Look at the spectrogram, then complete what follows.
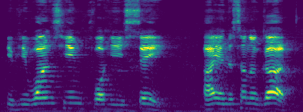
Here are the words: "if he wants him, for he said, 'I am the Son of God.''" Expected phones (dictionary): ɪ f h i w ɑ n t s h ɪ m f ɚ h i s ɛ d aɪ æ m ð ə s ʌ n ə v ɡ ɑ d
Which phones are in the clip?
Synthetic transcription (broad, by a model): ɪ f h i w ɑ n t s h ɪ m f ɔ h i s ɛ aɪ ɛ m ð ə s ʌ n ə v ɡ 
